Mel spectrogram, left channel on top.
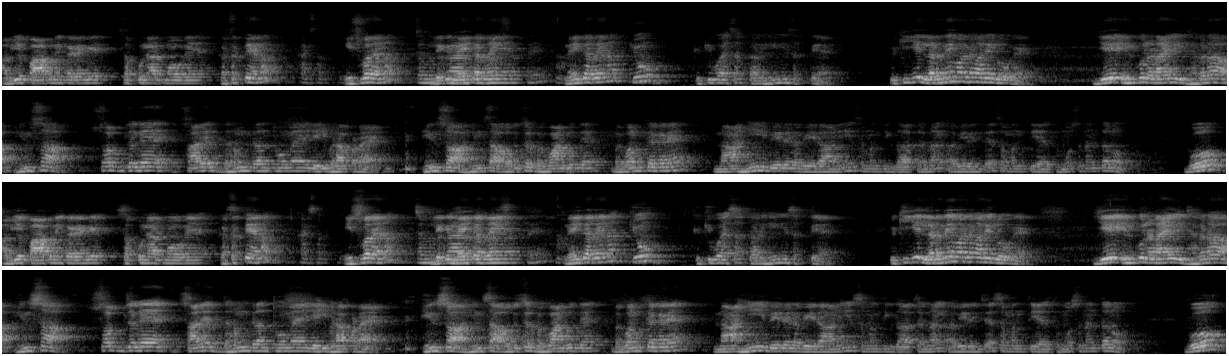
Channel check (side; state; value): both; normal; correlation 0.53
